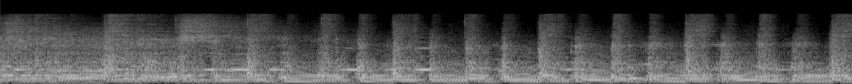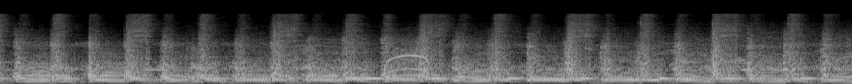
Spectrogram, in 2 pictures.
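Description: Rock band playing live: electric guitar and bass guitar over a steady drum beat.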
